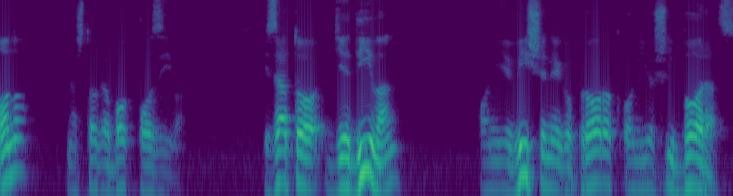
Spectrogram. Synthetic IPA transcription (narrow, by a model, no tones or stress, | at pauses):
onɔ | naʃt̪ɔɡabɔk̚poziʋa̰ | izat̪ɔːd̪jɛd̪iʋan | onjɛviʃɛnɛɡɔpɾɔɾɔkɔnjɔʃibɔɾa̰t̪s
